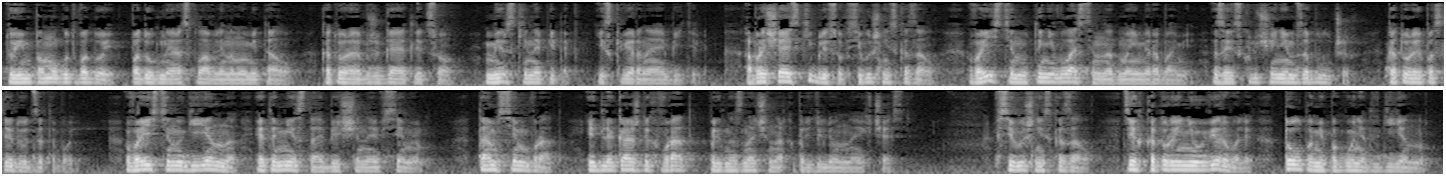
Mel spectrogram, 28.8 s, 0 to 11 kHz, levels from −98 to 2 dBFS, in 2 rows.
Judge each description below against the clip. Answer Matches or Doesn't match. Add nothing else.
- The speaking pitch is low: Matches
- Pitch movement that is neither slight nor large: Matches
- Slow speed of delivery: Doesn't match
